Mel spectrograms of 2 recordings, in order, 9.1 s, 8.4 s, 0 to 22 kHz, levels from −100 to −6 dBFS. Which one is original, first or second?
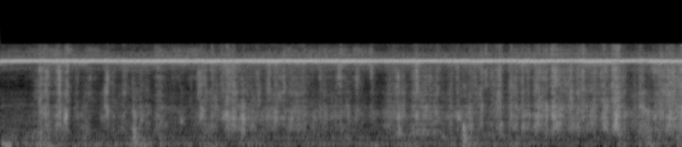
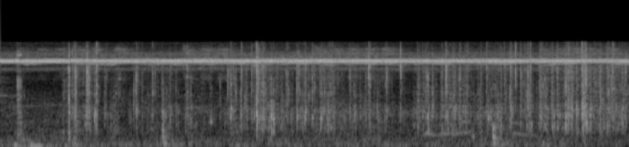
second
